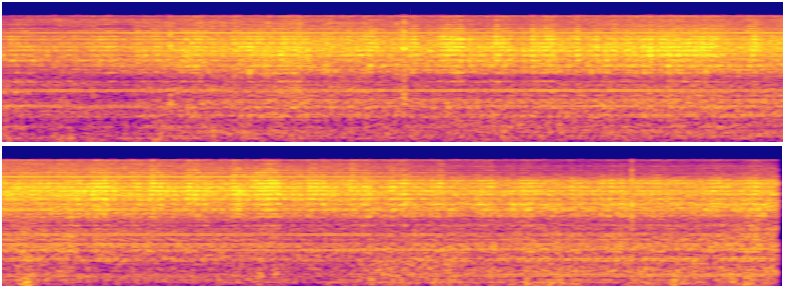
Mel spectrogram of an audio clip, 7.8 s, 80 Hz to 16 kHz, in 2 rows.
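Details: Iomega Clik! 40MB PC Card disk drive in a 2002 laptop running Windows XP, 1999 disk inserted: faint high-pitched hiss and whir with soft irregular ticking; drive spinning up and running normally.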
